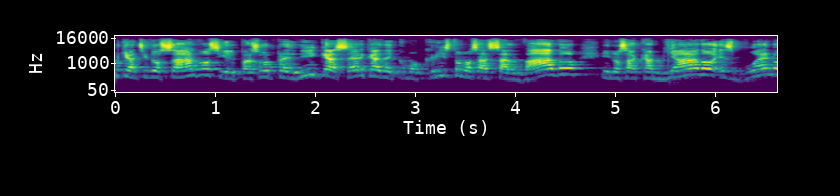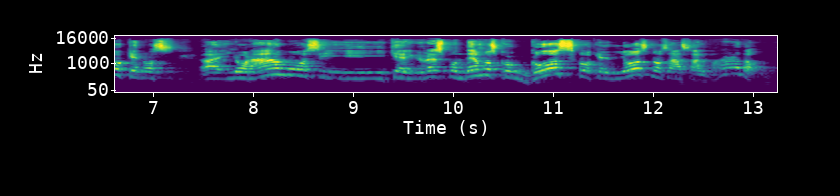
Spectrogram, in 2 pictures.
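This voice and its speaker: A man's voice: high-pitched, unhurried, a bit bright. A man giving an earnest church history lecture, explaining with frequent restarts and hesitations.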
